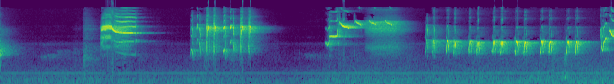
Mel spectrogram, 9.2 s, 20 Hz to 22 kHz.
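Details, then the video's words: Orange-headed thrush, first-place contest winner of 2022, delivers separated bursts: a sweeping whistle, buzzy chattering notes, then a long run of rapid repeated mid-high chips. "Suara Burung Anis Merah Juara Pertama Tahun 2022"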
